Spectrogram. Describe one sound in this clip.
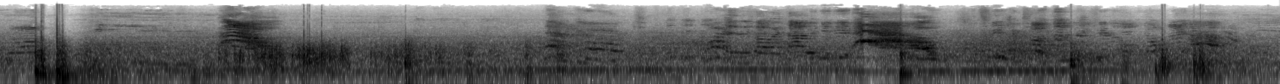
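Fireworks boom and crackle in the distance, outdoors.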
